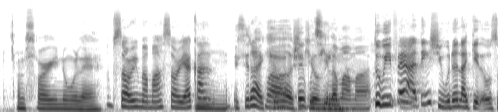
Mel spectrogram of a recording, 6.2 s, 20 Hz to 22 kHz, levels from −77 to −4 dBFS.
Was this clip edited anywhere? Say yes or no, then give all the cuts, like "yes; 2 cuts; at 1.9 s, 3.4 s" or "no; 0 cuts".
yes; 1 cut; at 5.0 s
